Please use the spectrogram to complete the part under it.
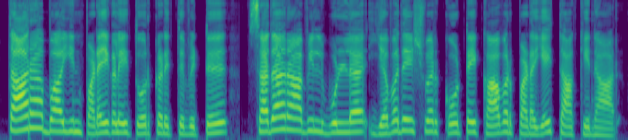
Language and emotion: Tamil, neutral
